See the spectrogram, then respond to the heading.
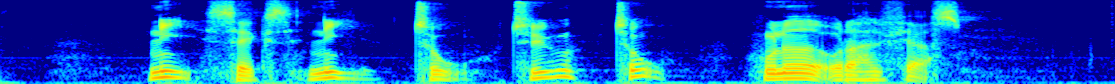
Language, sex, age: Danish, male, 29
